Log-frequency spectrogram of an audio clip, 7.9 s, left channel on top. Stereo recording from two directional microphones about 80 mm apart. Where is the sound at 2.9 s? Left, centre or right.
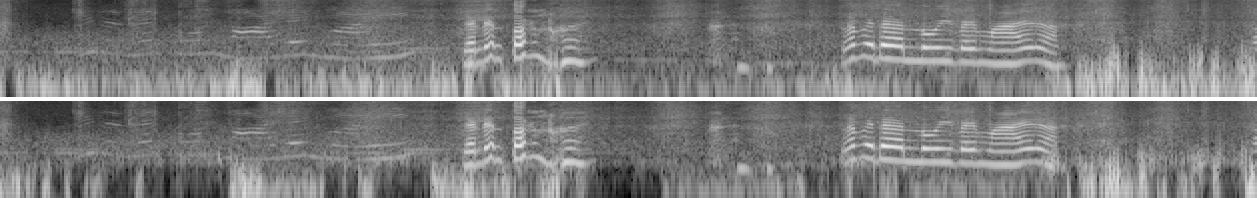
Right.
